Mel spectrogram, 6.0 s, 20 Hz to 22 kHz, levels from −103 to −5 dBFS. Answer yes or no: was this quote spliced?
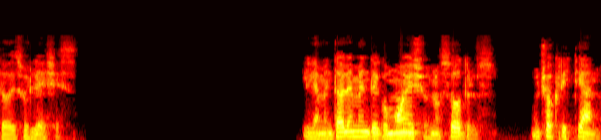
no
